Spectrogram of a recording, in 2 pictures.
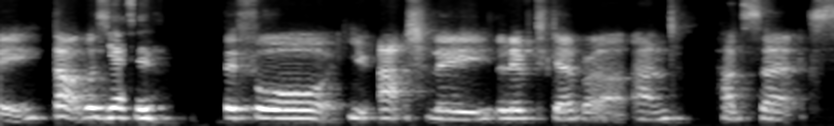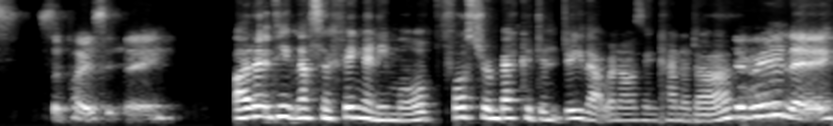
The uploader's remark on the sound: we do our first zoom podcast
